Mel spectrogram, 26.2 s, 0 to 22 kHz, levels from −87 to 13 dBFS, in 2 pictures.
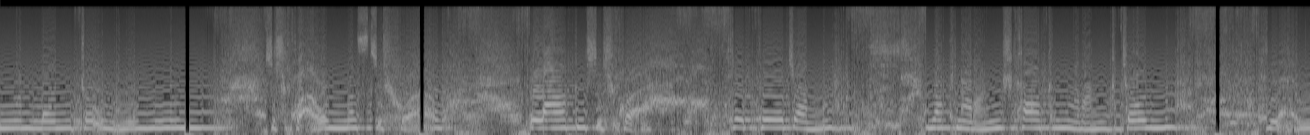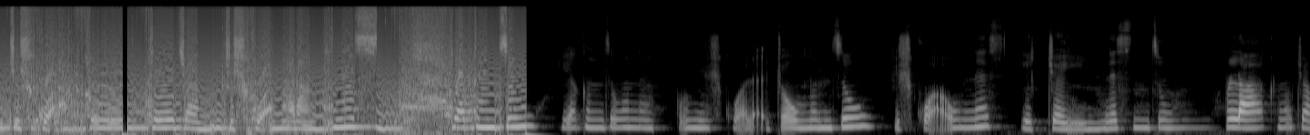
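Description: A stuck bit runs from 0.0 to 18.36 s, ending just before "yag ndzuw": the speech carries distortion and the pauses fill with hiss. The likely cause is one data bit held fixed, so about half the samples are offset by its weight.

A gap at a join of encoded pieces opens at 1.85, 4.20, 12.15 and 14.32 s, each a gap of about 48 to 53 ms with smeared edges. Separately encoded segments were spliced untrimmed, leaving encoder delay and final-frame padding before speech resumes where it stopped.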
